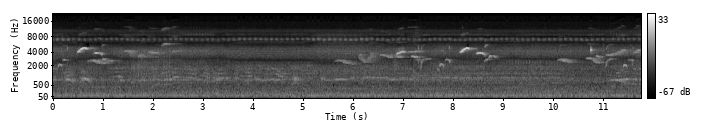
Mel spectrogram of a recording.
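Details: Oriental magpie-robin singing in the morning: a few scattered, bright whistled notes and short slurred phrases, loudest near the start and around eight seconds, over a steady high background hum.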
